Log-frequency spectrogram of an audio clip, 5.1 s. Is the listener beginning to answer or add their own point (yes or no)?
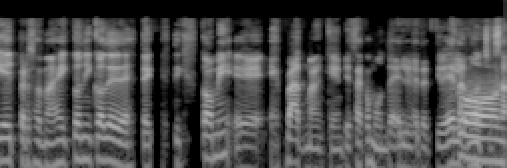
yes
